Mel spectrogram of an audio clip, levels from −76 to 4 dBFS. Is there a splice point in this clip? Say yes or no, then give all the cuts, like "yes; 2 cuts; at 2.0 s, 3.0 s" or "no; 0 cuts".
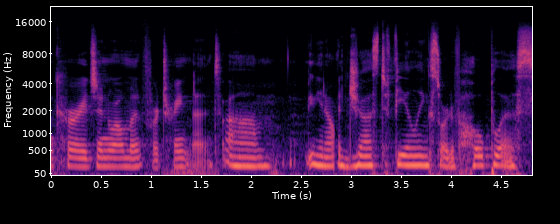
yes; 2 cuts; at 1.7 s, 2.8 s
